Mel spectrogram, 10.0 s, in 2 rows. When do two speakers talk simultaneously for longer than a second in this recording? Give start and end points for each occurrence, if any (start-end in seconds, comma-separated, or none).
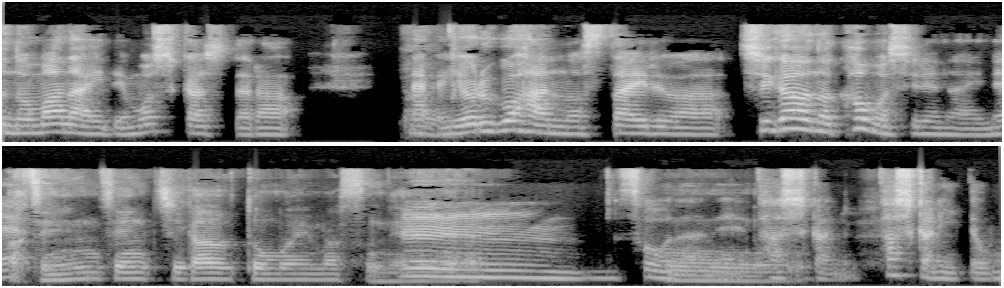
none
